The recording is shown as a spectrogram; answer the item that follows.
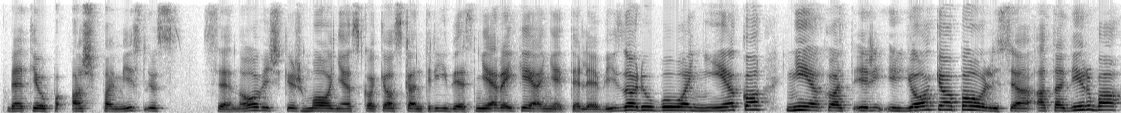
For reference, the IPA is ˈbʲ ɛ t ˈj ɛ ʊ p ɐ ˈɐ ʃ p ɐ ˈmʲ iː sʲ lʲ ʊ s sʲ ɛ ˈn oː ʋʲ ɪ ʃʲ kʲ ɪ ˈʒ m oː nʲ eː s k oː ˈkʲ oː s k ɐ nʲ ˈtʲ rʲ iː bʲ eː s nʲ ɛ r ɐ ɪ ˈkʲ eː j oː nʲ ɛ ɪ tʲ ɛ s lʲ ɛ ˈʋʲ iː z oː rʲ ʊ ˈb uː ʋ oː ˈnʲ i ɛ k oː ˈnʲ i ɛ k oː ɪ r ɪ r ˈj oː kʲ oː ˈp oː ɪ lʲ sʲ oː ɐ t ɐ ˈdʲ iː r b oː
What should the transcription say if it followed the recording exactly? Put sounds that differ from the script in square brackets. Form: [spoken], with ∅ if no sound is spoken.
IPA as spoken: ˈbʲ ɛ t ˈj ɛ ʊ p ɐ ˈɐ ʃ p ɐ ˈmʲ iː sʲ lʲ ʊ s sʲ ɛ ˈn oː ʋʲ ɪ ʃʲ kʲ ɪ ˈʒ m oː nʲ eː s k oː ˈkʲ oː s k ɐ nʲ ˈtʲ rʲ iː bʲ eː s nʲ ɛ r ɐ ɪ ˈkʲ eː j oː nʲ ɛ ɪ tʲ ɛ [∅] lʲ ɛ ˈʋʲ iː z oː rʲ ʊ ˈb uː ʋ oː ˈnʲ i ɛ k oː ˈnʲ i ɛ k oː ɪ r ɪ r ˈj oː kʲ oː ˈp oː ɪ lʲ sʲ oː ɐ t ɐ ˈdʲ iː r b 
